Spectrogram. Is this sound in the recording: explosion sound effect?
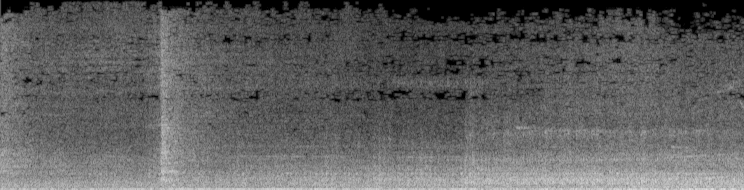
no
